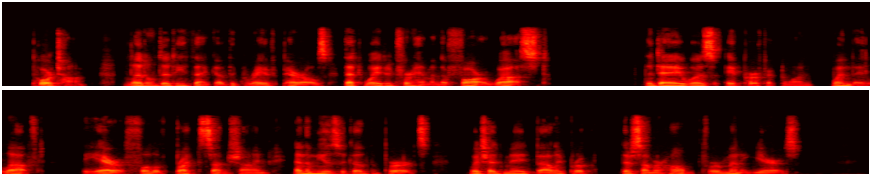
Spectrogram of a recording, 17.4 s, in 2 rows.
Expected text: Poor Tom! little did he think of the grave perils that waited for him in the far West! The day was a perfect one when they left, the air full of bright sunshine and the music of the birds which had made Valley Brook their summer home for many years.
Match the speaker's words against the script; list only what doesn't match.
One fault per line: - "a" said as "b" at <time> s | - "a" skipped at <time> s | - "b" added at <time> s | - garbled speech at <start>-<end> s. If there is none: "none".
none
